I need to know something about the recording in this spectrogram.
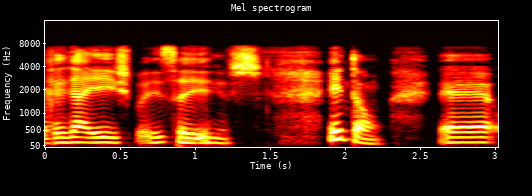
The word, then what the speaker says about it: Gaexpa: Então, a primeira pergunta é: O que é o eh como é que se se pronuncia? Gaespa. Gaespa.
